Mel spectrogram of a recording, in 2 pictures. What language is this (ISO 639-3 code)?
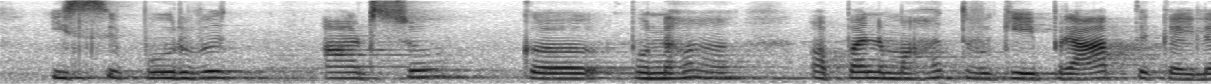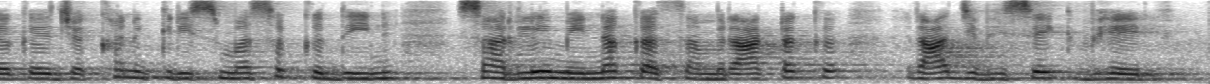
mai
